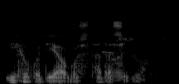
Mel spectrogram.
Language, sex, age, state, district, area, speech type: Assamese, male, 30-45, Assam, Majuli, urban, spontaneous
